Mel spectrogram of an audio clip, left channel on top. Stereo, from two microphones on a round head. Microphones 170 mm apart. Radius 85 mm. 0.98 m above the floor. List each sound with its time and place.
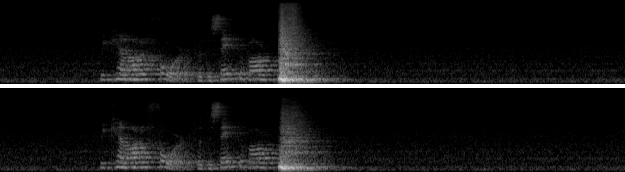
1.0 s a woman speaking: 50° right (ahead or behind), 1.2 m; by 2.7 s 15° left (ahead or behind), 0.6 m
2.8 s a whoosh: 55° left (ahead or behind), 0.6 m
